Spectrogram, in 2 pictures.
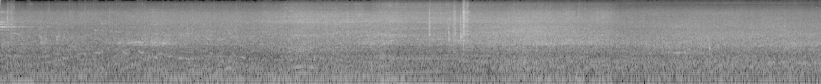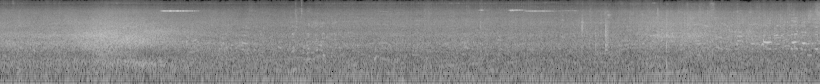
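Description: Steady road traffic from cars moving along a busy city street, a continuous low rumble with vehicles passing close by; one passing vehicle swells louder a little past halfway.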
